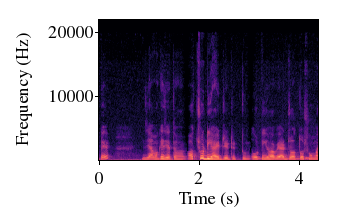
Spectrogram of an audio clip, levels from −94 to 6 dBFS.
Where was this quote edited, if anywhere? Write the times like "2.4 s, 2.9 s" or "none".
1.8 s, 3.1 s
